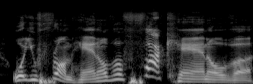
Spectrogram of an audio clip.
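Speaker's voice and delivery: very bad put-on Boston accent, slow and swooping. Retelling people asking where someone is from, in a wicked bad accent. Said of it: "It's a wicked bad accent. Yeah, exactly like that".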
